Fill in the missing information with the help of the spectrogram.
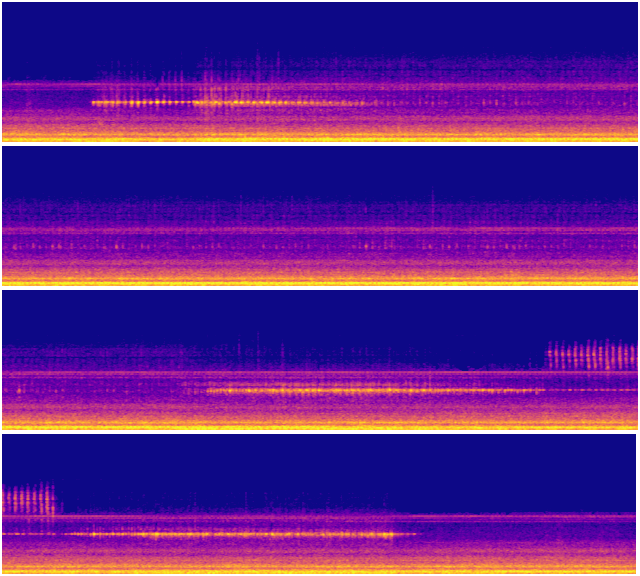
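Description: Bridgeport milling machine running, its end mill cutting a slot along a metal bar: a steady motor and spindle hum with the noise of the cut, and a high whistle that comes and goes several times.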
